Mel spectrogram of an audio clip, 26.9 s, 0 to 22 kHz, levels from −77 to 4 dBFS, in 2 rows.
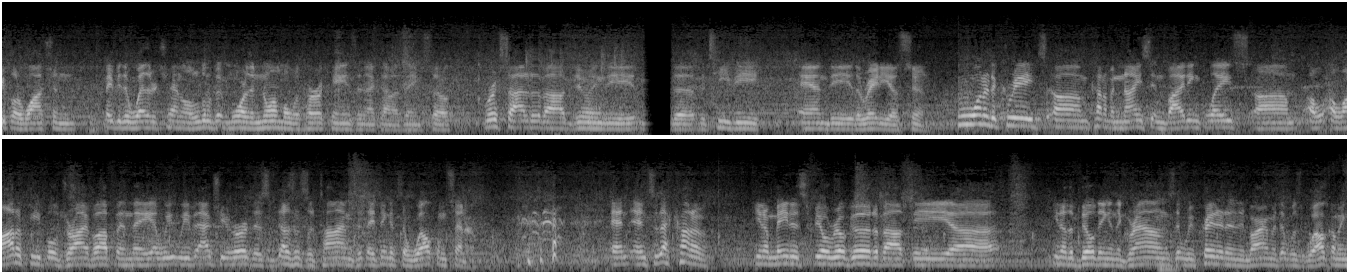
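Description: Short stalls from a late packet come at 5.31 to 5.38 s and 5.52 to 5.59 s. The sound hangs for about 50 ms and then 56 ms with a faint buzzy smear. In each case a packet missed its playout slot and the jitter buffer emptied, so the receiver stretched the last fragment until the data turned up. Nothing is lost, but the playback delay grows by the same amount each time.

A call audio freeze follows at 6.41 to 6.70 s. The sound holds and decays for 266 ms, including 160 ms of silence, before resuming exactly where it stopped. This is likely a longer hold-up of packets in transit that starved the buffer, with the receiver filling the gap with fading concealment rather than dropping anything.

Jitter buffer speed-up appears at 11.42 to 12.46 s (about 104% speed), 19.01 to 19.48 s (about 109%) and 21.76 to 23.18 s (about 106%). The pitch stays put in all three spans, and the last two sound slightly rushed. 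Having accumulated extra queued audio, the receiver trimmed repeated pitch-period-sized slices to get back to its target latency. Roughly a twentieth of a second is removed in each of the first two spans and about a tenth of a second in the last.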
